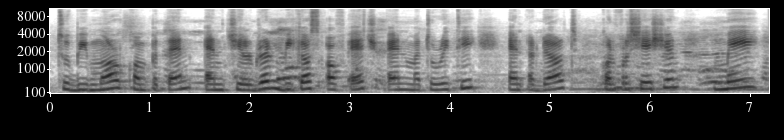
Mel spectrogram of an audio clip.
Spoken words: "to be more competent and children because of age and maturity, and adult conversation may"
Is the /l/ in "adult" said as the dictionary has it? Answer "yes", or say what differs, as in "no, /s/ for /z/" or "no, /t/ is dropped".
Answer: yes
